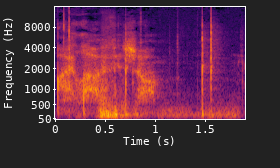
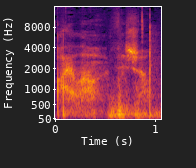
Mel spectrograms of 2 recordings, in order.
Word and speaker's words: Isla Fisher: Now my favorite actress is Isla Fisher. I think that's how you say her name. Isla Fisher.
